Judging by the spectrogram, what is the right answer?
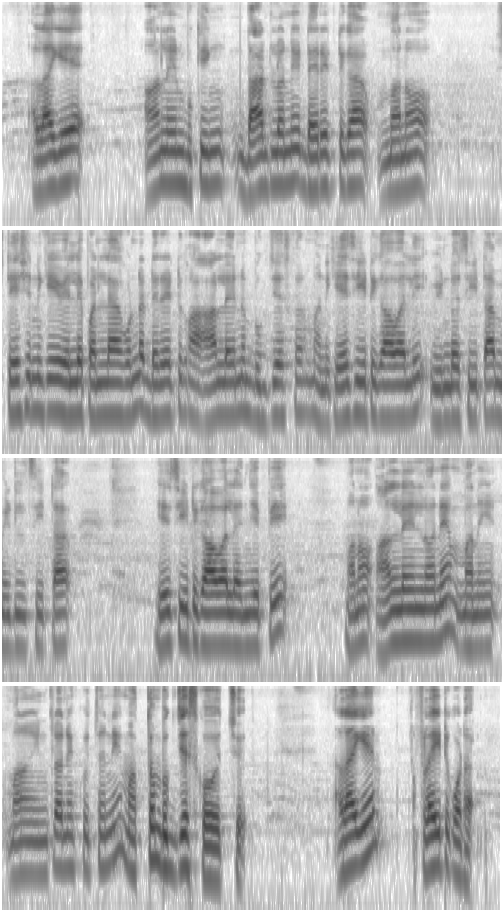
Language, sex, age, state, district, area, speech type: Telugu, male, 18-30, Andhra Pradesh, Bapatla, rural, spontaneous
